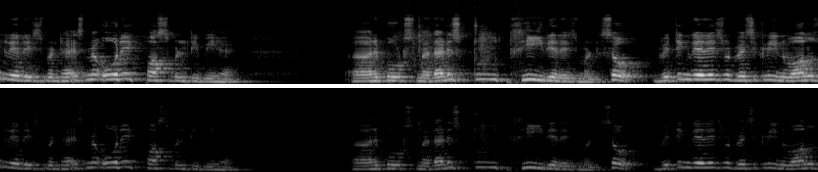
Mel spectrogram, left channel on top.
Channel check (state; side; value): quieter; right; 17.8 dB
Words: रीअरेंजमेंट है इसमें और एक पॉसिबिलिटी भी है रिपोर्ट्स में, that is 2 3 rearrangement. So Wittig rearrangement basically involves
